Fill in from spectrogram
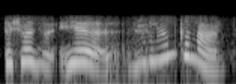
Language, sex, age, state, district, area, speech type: Kashmiri, female, 30-45, Jammu and Kashmir, Ganderbal, rural, conversation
